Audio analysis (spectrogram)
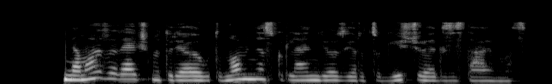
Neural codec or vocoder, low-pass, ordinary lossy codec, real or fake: none; 7.2 kHz; MP3, 32 kbps; real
